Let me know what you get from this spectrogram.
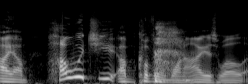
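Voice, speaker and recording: In a North East England accent, a man talks at a very fast pace. The recording is very clean, with a silent background. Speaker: comedian, podcast host. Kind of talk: casual podcast conversation.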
